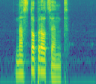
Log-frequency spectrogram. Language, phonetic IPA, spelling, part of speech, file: Polish, [na‿ˈstɔ ˈprɔt͡sɛ̃nt], na sto procent, adverbial phrase, Pl-na sto procent.ogg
